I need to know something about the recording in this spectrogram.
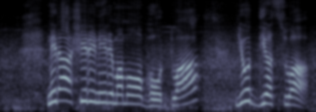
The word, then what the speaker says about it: যুধ্যস্ব: উচ্চারণ, নিরাশির নির্মমো ভূত্বা যুধ্যস্ব, যুদ্ধ ধয়ের সাথে জফলা থাকায় ধিয় উচ্চারণ, যুদ্ধস্ব বিগত জ্বরঃ, বর্গীয় জয়ের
